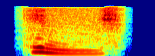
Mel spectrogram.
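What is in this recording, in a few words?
"hinge", English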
